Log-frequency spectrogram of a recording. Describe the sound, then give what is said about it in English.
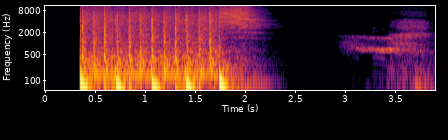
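A dog named Gertie barks loudly in a rough, rapid burst of about two seconds, then after a short pause lets out a higher, softer whining yelp. “Sorry, that's my dog, Gertie, barking.”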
